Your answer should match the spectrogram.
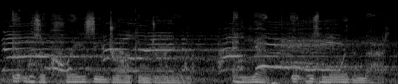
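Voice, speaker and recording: An actor playing a haunted male writer, narrating in a grave, measured way over loud game music. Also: on the low side, huge pitch swings. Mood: somber. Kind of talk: scripted narration.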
